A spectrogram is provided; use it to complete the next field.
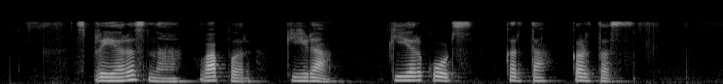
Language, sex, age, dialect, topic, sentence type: Marathi, female, 25-30, Northern Konkan, agriculture, statement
